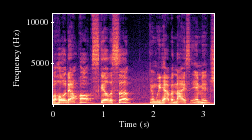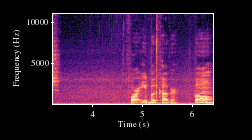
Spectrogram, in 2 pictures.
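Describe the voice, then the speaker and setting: With an animated tone and vocal fry, a man speaks at a medium pitch and a moderate pace with ordinary pitch variation, leaving long, frequent pauses in a room with audible echo. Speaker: graphic design tutorial creator. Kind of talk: tutorial. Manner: casual, animated.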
